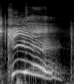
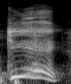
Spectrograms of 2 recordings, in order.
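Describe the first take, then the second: First: High, sing-song imitation of the door call; typical Italian doorway call. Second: Repeating the door call. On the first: Demonstrating how locals answer a knock: high sing-song call. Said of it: "it's always". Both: Shown as a demonstration.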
